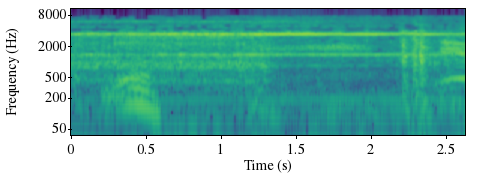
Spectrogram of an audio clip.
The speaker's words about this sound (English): Next morning, the phone awakens you.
